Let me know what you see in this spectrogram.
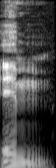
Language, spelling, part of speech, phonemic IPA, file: German, im, contraction, /ɪm/, De-im.ogg
- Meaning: contraction of in + dem; in the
